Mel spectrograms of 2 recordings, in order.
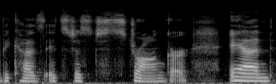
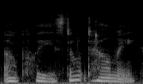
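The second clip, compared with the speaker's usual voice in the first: soft pleading whisper, retold; upset whisper; 9 dB quieter than usual. Dreading the product is gone, whispered plea. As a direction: breathe it out like dreading bad news. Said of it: "And I was just upset".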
